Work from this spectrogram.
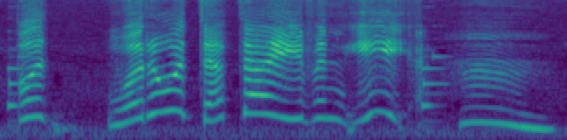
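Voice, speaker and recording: A woman voicing a tiny, childlike, excitable fairy companion in a fantasy video game, squeaky and chirpy with a naive manner. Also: normal speed, very noisy. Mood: excited, scheming. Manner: chirpy, naive, talks about self in third person.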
